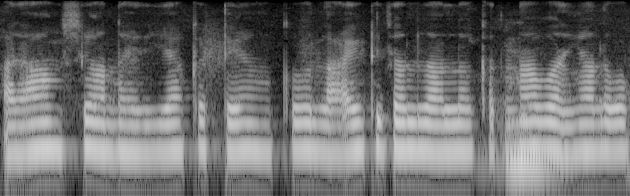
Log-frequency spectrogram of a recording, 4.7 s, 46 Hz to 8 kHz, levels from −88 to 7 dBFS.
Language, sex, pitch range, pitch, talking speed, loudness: Angika, male, 150-160 Hz, 155 Hz, 165 wpm, -17 LUFS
